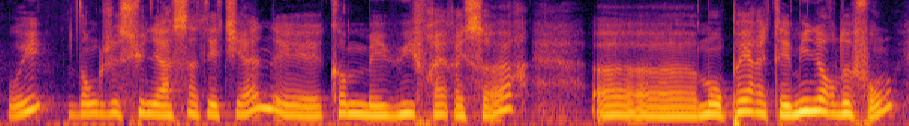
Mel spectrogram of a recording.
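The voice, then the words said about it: Saint-Étienne French accent. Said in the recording (French): “Ce n'est pas mon accent qui va me contredire.”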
